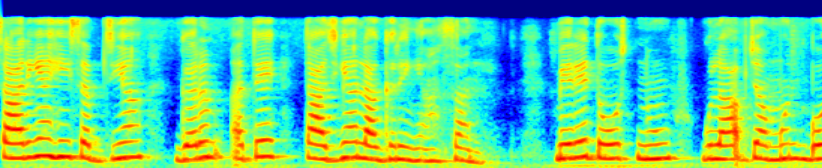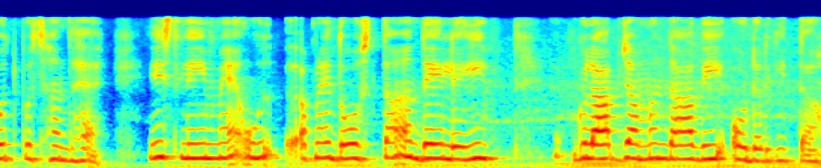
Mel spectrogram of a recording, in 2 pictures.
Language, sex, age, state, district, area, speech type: Punjabi, female, 18-30, Punjab, Fatehgarh Sahib, rural, spontaneous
